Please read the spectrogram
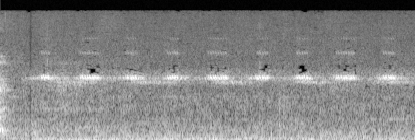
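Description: A cricket chirping faintly and steadily, short single-pitch chirps repeating about two or three times a second.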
